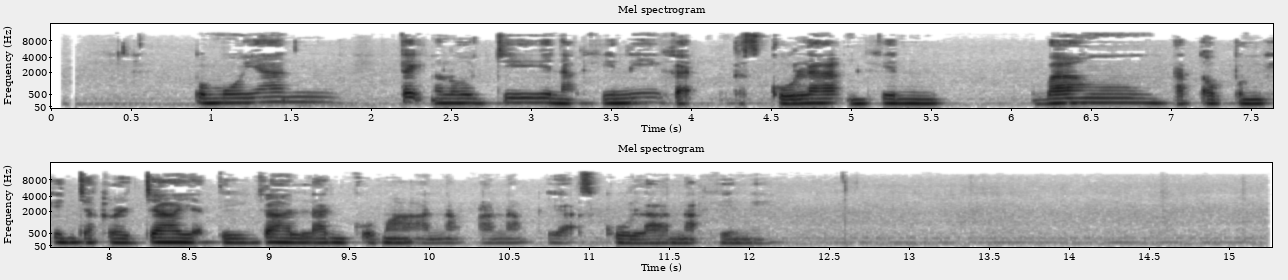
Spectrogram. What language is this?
Mainstream Kenyah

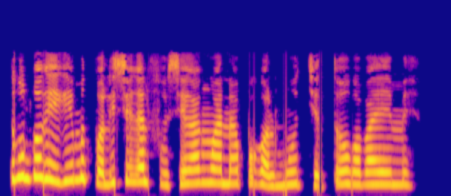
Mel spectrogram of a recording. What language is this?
Kalenjin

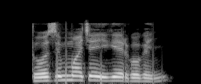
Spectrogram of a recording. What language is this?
Kalenjin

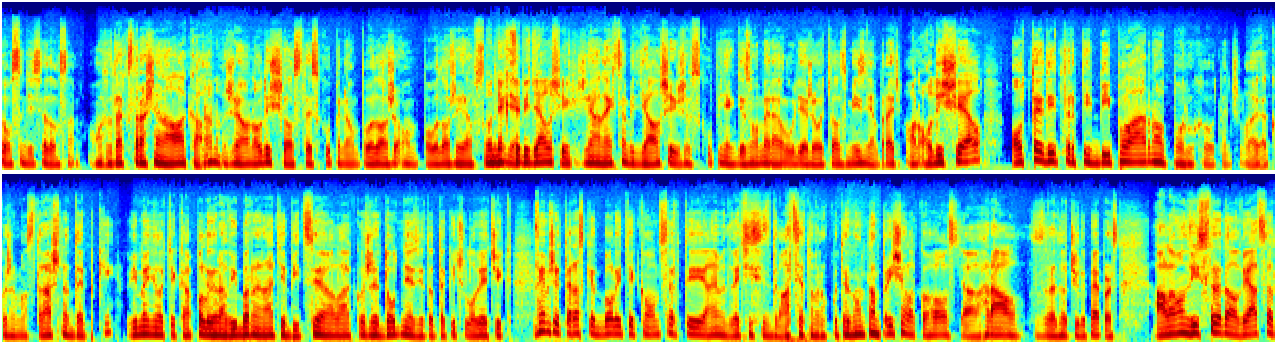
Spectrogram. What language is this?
Slovak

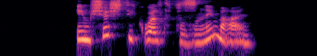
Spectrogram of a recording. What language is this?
Kabyle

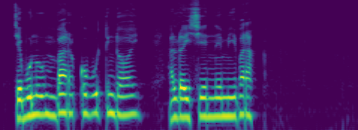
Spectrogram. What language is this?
Kalenjin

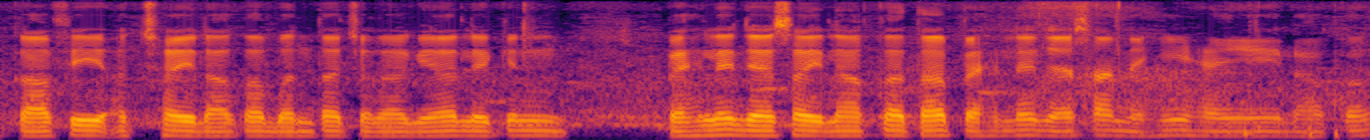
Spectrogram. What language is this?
Urdu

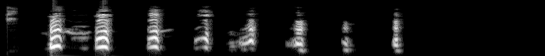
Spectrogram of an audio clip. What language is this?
Swahili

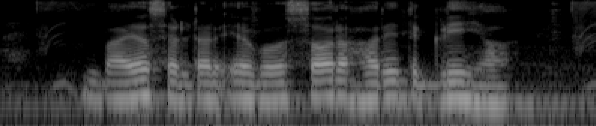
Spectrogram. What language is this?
Bhojpuri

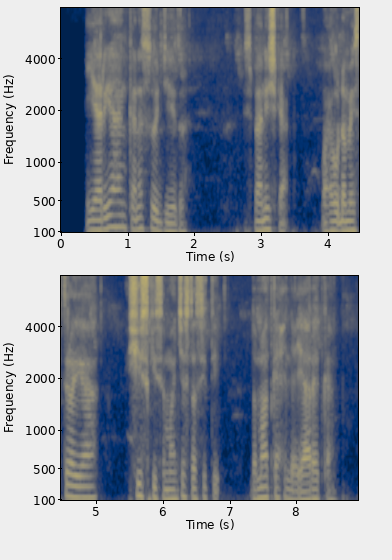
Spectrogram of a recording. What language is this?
Somali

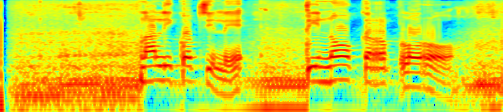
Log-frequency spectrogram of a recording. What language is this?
Javanese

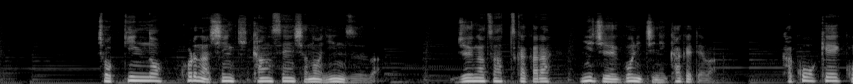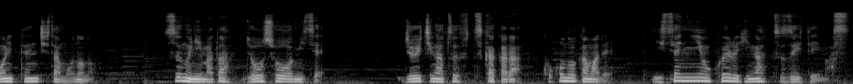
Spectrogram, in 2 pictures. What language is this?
Japanese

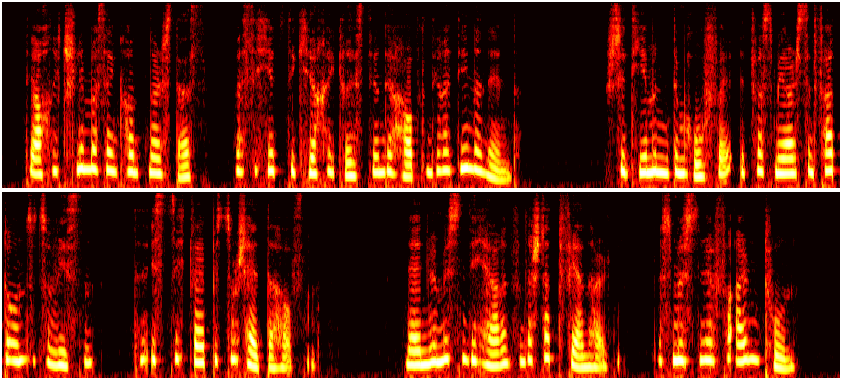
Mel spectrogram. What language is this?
German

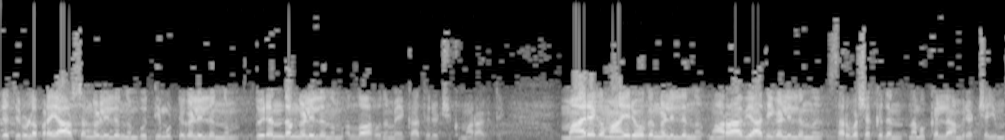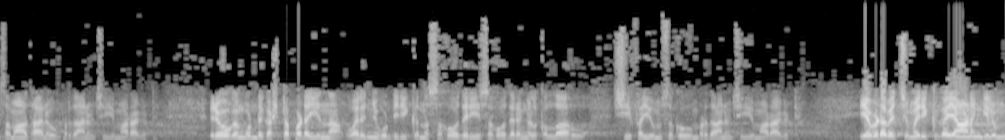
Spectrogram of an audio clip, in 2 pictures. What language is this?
Malayalam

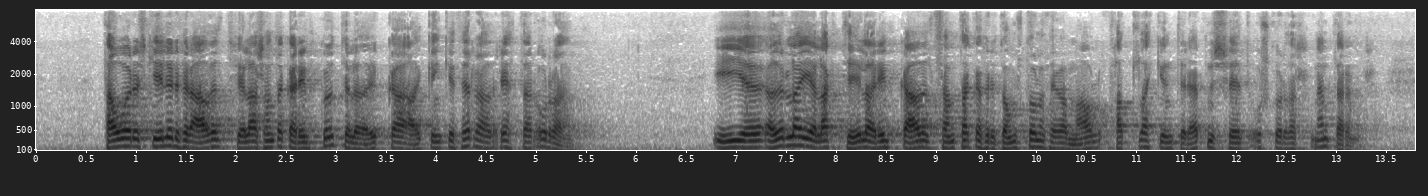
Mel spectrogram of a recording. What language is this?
Icelandic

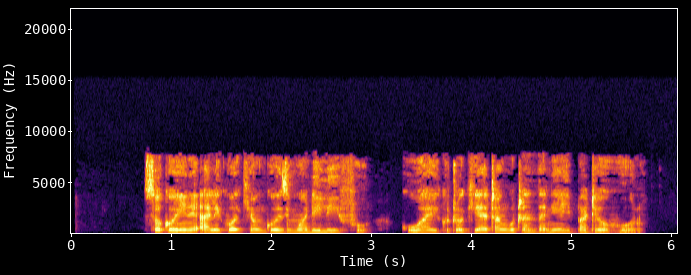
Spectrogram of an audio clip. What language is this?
Swahili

